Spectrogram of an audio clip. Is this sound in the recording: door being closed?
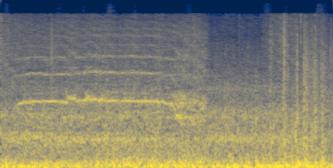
no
